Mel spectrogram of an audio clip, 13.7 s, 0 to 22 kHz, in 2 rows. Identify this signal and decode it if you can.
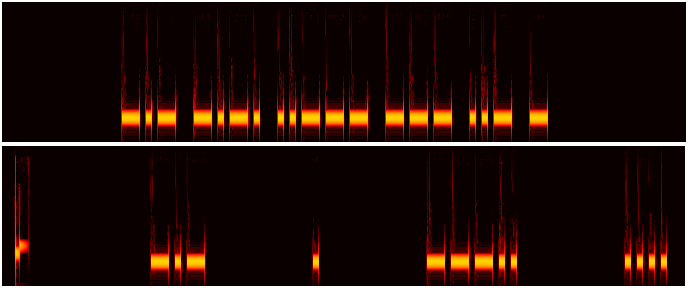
Morse code, heard as a keyed tone, about 20 wpm, spaced as for 12 wpm, 700 Hz. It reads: KC2OUT KE8H
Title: USA Call Signs - 6 Characters - 6x Character Spacing - 20wpm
